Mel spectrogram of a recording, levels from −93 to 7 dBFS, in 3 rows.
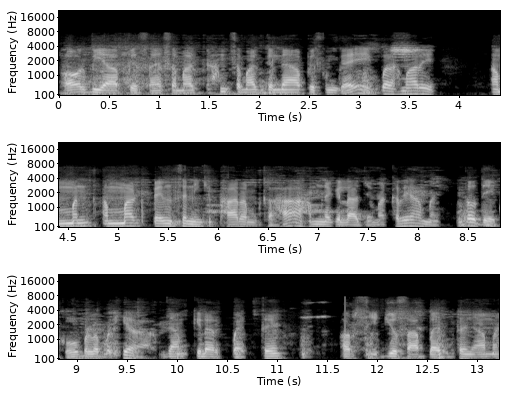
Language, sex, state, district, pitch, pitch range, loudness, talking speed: Hindi, male, Uttar Pradesh, Budaun, 115 Hz, 110-130 Hz, -17 LUFS, 155 wpm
